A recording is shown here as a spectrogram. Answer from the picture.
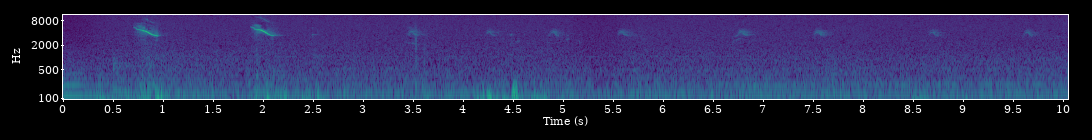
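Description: A bird calling: two loud whistled notes, each sliding down in pitch, about a second apart. After them comes a run of fainter short high chirps roughly once a second, with a brief low rumble about four seconds in.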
